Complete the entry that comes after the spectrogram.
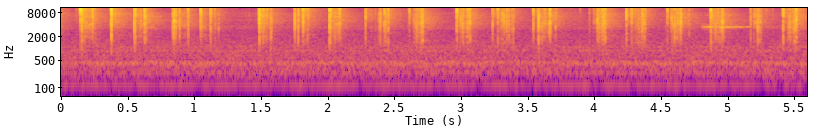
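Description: Very long, solid acrylic nails on both hands are tapped and clicked against each other in fast nail-on-nail tapping. The result is a rapid run of sharp, bright clicks with almost no ring, over a low steady hum.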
